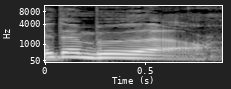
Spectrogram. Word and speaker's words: Edinburgh: Alors, point prononciation, on ne prononce pas le G dans Edinburgh. Ah oui, c'est Edinburgh. Edinburgh.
